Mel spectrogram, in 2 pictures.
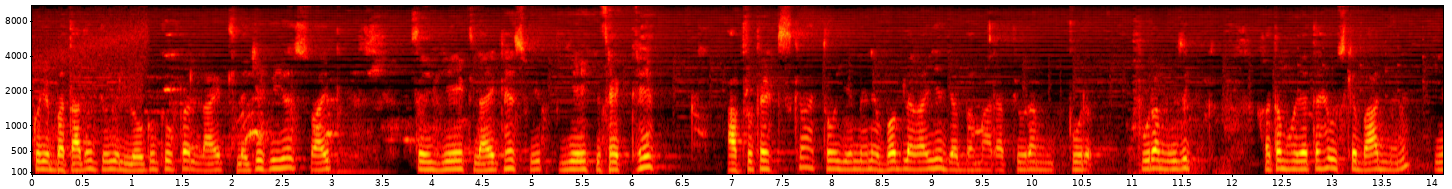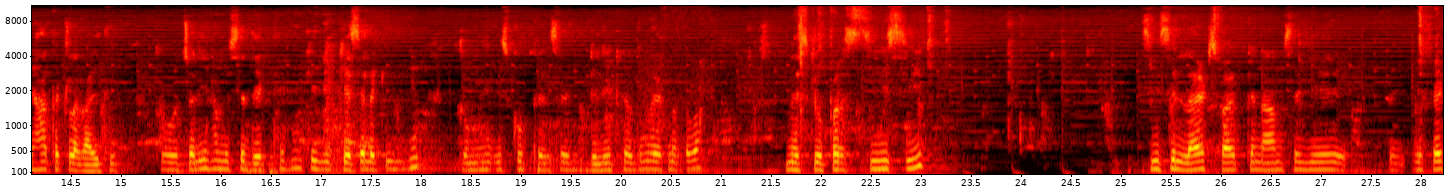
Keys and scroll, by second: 6.0 u, 20.7 Delete, 21.7 ctrl+space, 22.3 c, 23.0 space, 23.7 l, 24.0 i, 25.2 Down, 28.0 Return.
